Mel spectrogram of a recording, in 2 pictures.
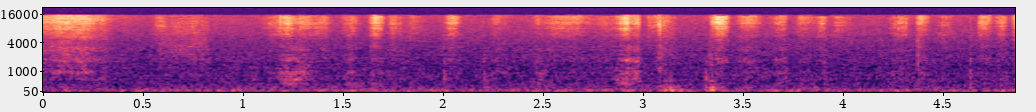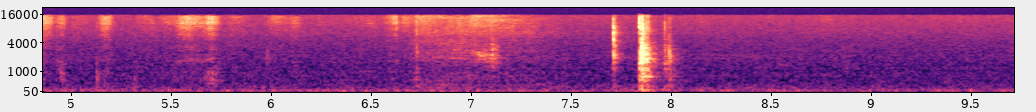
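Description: Faint marker strokes scratching across paper in a series of short strokes. A sharp click, the loudest sound, comes near the end.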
